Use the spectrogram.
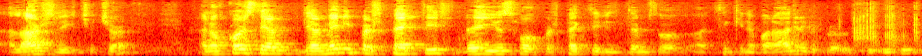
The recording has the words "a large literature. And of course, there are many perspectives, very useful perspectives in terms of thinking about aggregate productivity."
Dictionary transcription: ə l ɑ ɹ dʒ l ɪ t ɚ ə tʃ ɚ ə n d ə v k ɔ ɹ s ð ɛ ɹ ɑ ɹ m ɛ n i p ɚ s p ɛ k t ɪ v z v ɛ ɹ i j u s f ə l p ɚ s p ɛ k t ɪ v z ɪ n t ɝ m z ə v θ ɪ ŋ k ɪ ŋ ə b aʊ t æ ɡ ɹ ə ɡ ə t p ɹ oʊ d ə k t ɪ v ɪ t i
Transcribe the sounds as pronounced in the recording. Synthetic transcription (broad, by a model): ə l ɑ ɹ dʒ l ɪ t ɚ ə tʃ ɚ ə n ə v k ɔ ɹ s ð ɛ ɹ ɑ ɹ m ɛ n i p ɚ s p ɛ k t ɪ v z v ɛ ɹ i j u s f ə l p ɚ s p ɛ k t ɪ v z ɪ n t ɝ m s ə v θ ɪ ŋ k ɪ ŋ ə b aʊ t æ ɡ ɹ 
